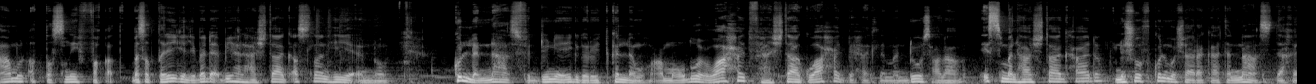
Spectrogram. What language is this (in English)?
Arabic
